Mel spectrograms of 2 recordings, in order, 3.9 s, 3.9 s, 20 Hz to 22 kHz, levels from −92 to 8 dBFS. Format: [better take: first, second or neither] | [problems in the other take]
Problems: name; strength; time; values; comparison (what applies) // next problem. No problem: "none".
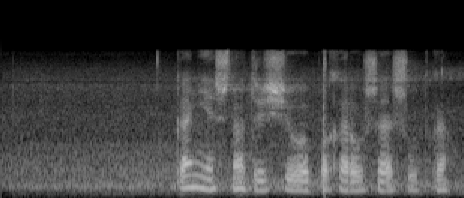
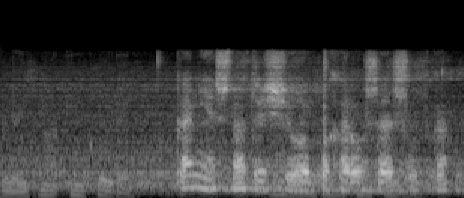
first | background sound (Breathing); 20 dB below the speech // room echo; dies away in 1.3 s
